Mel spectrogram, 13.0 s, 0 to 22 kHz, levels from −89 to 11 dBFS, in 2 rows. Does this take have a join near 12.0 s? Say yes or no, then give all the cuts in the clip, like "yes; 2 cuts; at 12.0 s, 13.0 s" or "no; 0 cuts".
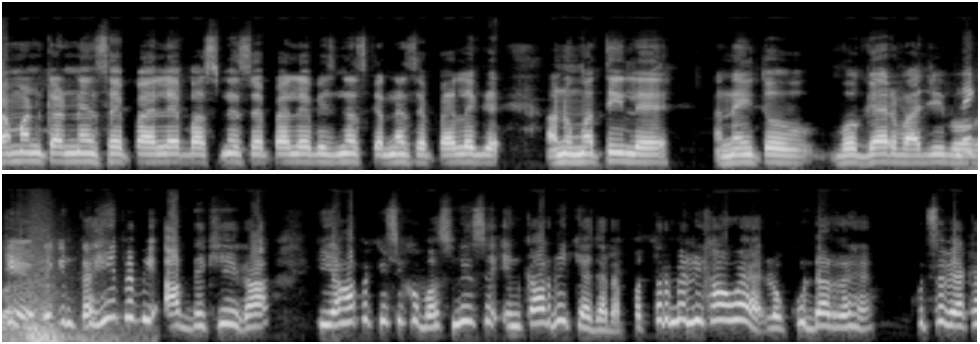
no; 1 cut; at 6.7 s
